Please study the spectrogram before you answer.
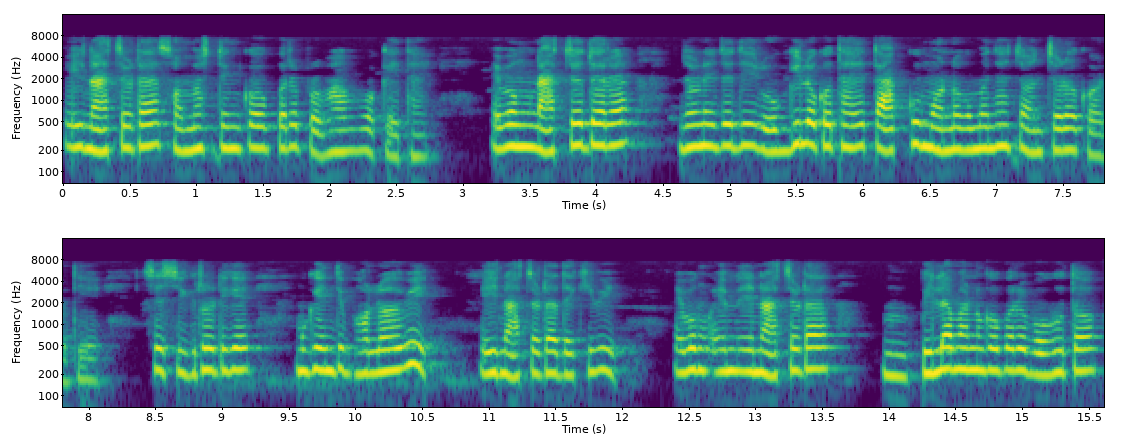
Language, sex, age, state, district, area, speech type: Odia, female, 60+, Odisha, Koraput, urban, spontaneous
